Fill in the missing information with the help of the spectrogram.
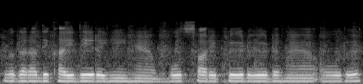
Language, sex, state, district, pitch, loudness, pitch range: Hindi, female, Haryana, Jhajjar, 145 Hz, -14 LUFS, 145-150 Hz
